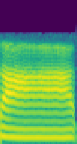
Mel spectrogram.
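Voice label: "daat6", Cantonese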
